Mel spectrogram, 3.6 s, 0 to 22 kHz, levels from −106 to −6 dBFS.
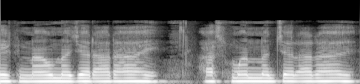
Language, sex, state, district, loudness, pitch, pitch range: Hindi, male, Jharkhand, Ranchi, -11 LUFS, 150 Hz, 145-150 Hz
